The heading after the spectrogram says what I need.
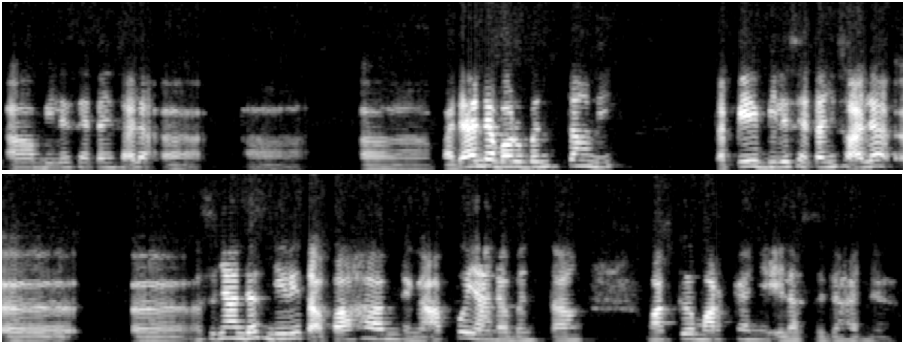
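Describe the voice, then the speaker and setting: A woman's voice: medium pitch, muffled recording. A woman teacher with a Malaysian Malay accent, chatty and direct as she explains how class presentations are marked, now and then slipping English words into her talk. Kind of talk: classroom briefing on presentation marking.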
